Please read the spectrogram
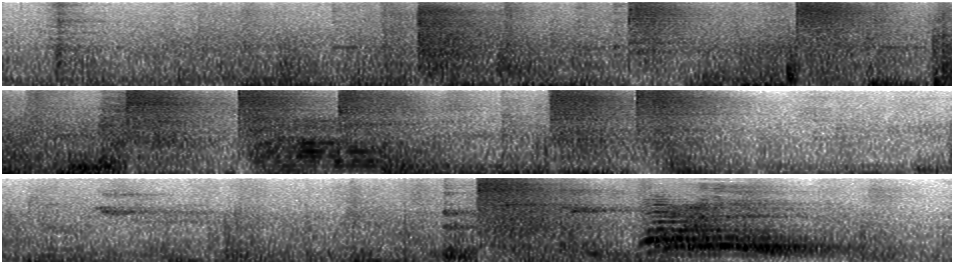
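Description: Longsword sparring in a large hall: a run of quick thuds and knocks from fencers' feet on the wooden floor and blows landing, for about six seconds, then quieter.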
